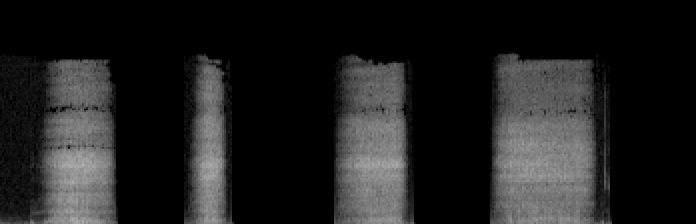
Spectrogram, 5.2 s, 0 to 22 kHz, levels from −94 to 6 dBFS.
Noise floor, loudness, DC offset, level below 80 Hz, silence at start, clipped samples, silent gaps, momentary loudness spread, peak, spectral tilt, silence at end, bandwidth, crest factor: under -90 dBFS; -26 LUFS; under 0.1%; -72 dBFS; 0.3 s; under 0.1%; 0.88-1.37 s, 1.74-2.50 s, 3.10-3.68 s; 21 LU; -6 dBFS; 0 dB/octave; 0.75 s; 16.5 kHz; 26 dB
